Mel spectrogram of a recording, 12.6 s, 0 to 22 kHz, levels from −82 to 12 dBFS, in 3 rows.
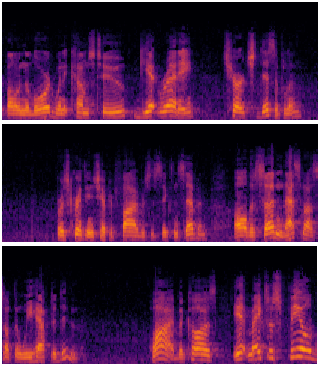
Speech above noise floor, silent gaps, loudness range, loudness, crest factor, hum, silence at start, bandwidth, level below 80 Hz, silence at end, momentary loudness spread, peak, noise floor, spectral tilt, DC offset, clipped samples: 35 dB; none; 3 LU; -19 LUFS; 16 dB; none; 0.05 s; 9.6 kHz; -56 dBFS; 0 s; 10 LU; -2 dBFS; -53 dBFS; -5.5 dB/octave; under 0.1%; under 0.1%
